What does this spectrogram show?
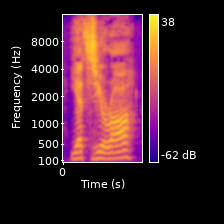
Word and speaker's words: Yetzirah: I would say if I were to give the correct pronunciations as closely as I know them to be, it's Asiya, Yetzirah, Bria, and Atzilut.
